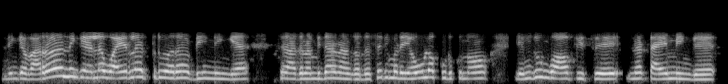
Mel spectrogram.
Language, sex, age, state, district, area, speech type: Tamil, female, 18-30, Tamil Nadu, Chennai, urban, conversation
